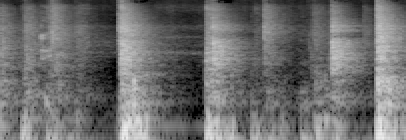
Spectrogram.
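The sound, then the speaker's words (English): A fork clatters into a drawer as dishes are put away in a house: several sharp metallic knocks and rattles in quick succession, with a brief ringing after one of the louder hits, and no voices. “And that was like one fork that just went away in the drawer.”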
